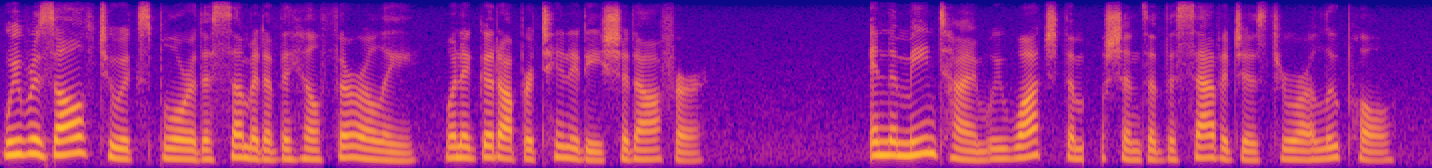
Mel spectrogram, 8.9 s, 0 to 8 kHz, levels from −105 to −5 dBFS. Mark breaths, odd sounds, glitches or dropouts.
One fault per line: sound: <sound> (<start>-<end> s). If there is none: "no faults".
sound: dropout (6.8-6.9 s)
